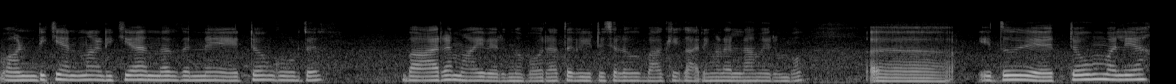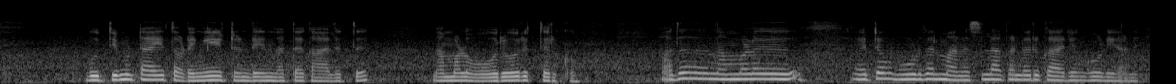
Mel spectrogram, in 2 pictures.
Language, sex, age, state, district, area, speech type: Malayalam, female, 30-45, Kerala, Kozhikode, rural, spontaneous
